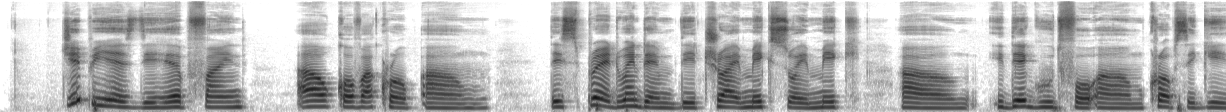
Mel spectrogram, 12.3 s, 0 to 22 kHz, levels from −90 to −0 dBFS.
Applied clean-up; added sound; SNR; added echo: none; none; none; none.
